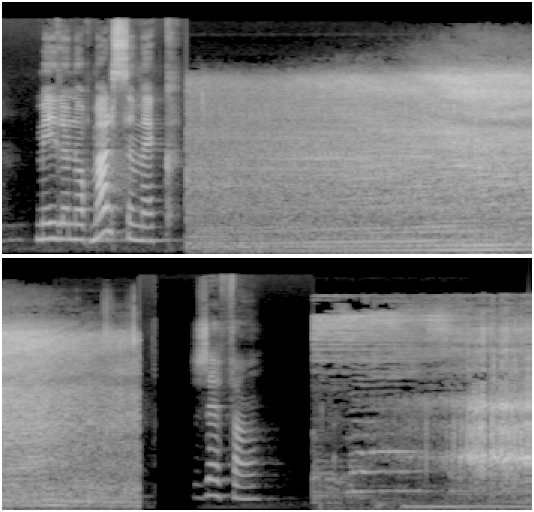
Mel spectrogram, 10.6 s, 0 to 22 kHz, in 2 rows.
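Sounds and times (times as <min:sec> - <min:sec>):
speech: 0:00.4 - 0:01.9, 0:07.4 - 0:08.6
broad road noise: 0:01.9 - 0:06.8
car passing quickly outside a university faculty of philosophy: 0:01.9 - 0:06.8.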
